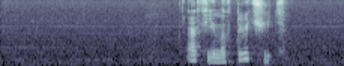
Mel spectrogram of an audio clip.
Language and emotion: Russian, neutral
